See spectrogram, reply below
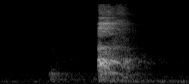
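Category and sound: human body sound, cough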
